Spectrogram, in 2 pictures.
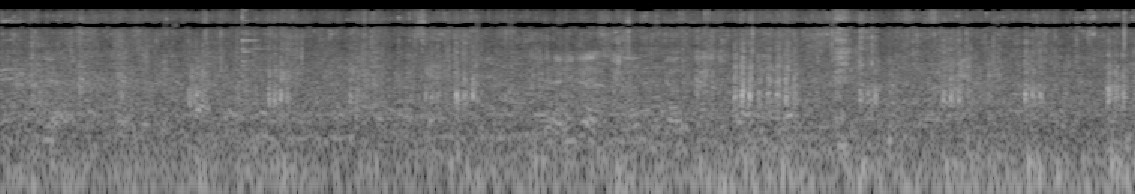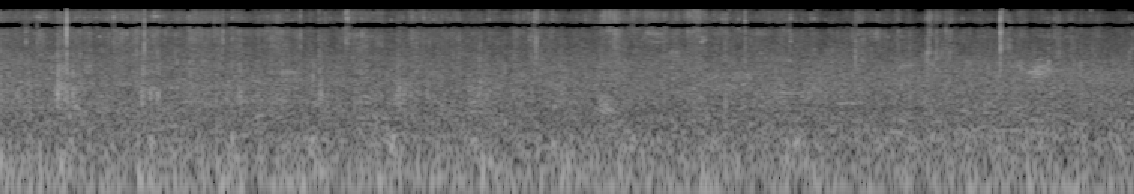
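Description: Hoofbeats of racehorses and lead ponies walking on a dirt racetrack, a steady clip-clop that is loudest about five to eight seconds in.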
